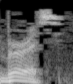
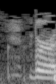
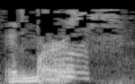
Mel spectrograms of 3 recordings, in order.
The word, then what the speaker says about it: Buress: Is it Buress or Burris? – Burris. – I think it's Burris.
